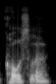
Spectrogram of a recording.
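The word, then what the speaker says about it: Koestler: tribe um the 13th tribe by Arthur kosa pronounce his name kosla where pretty much they're saying that uh historically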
